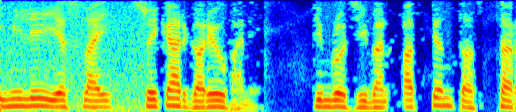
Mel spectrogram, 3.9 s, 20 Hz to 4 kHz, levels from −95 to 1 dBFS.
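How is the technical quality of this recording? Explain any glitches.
The recording has processing faults. Room noise sits about 19 dB below the speech, and nothing is present above 4 kHz, which fits a narrowband telephone codec such as G.711.

From 1.14 s to the end there is overdone noise removal. Bands near the noise estimate are cut hard, so the background drops and breaks up into twinkling specks. A spectrogram shows a speckled, hollowed background.

Comfort noise replaces the background at 1.98 to 2.34 s and at 3.62 to 3.74 s, likely from discontinuous transmission. The detailed background becomes steady, featureless noise, about 1 dB and 4 dB quieter, and appears on a spectrogram as an even grey wash.

At 3.22 s there is an onset clipped by the voice detector. A slow detector likely dropped the first 20 ms, so the sound starts abruptly, showing as a sharp vertical edge in the waveform.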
